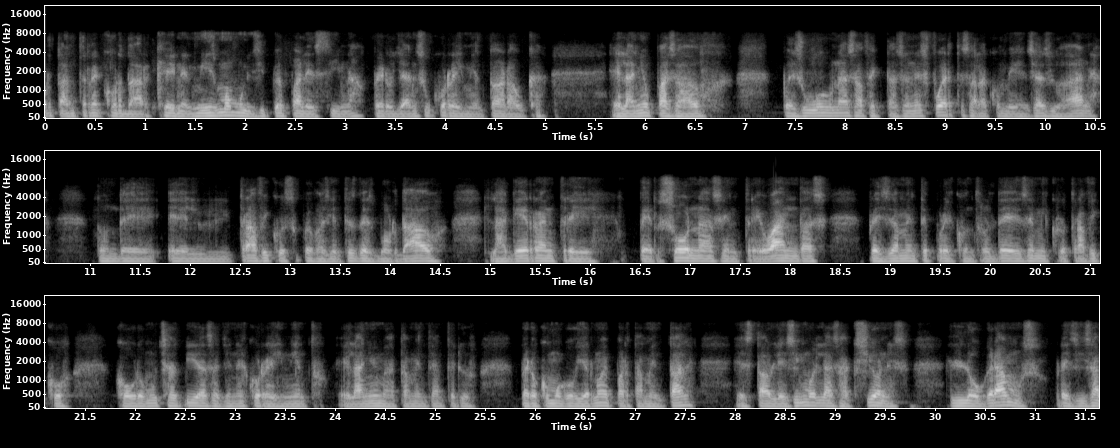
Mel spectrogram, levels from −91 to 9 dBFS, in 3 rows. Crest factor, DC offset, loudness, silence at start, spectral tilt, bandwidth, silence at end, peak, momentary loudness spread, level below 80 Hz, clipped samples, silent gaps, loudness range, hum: 22 dB; under 0.1%; -22 LUFS; 0 s; -7 dB/octave; 8.8 kHz; 0 s; 0 dBFS; 13 LU; -40 dBFS; under 0.1%; none; 4 LU; none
